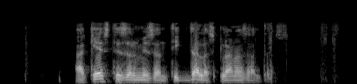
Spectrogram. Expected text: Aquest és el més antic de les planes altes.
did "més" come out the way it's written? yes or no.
yes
